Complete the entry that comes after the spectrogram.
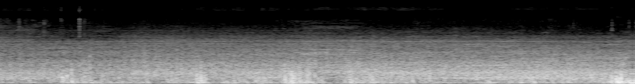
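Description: Train rolling past: a steady low rumble with a few heavier thumps.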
